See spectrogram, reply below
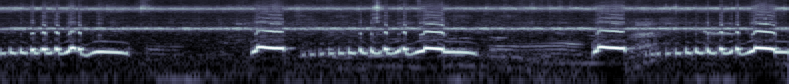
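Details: Eager local puter, the collared dove, used as a calling lure for other doves. Stuttering pulsed runs, each ending in a falling coo, alternate with short sharp hooked notes, repeating roughly every two seconds over a constant high electronic tone.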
